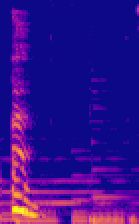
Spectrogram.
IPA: ɔ̃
